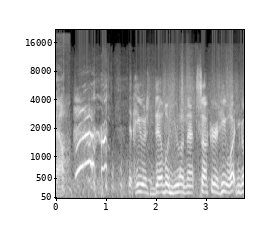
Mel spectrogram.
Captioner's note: laughing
